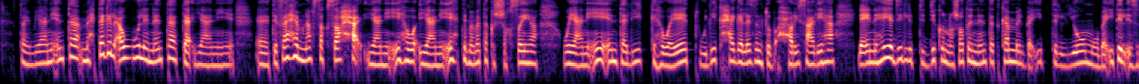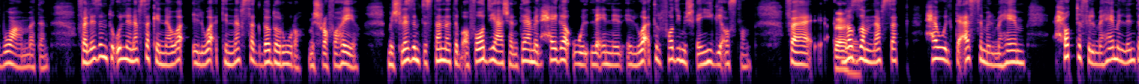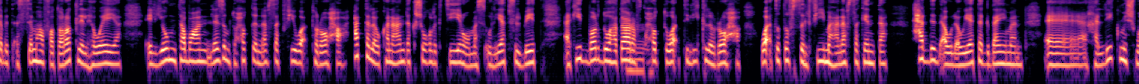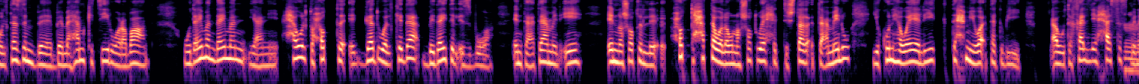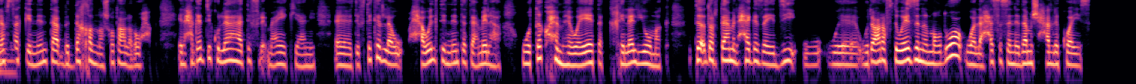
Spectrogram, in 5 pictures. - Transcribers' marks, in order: none
- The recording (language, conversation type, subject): Arabic, advice, إزاي أوازن بين التزاماتي اليومية ووقتي لهواياتي بشكل مستمر؟
- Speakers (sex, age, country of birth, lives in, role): female, 30-34, Egypt, Egypt, advisor; male, 25-29, Egypt, Greece, user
